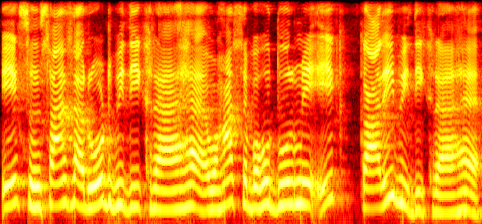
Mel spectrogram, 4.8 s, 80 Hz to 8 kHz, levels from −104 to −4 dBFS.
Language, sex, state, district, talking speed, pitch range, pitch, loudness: Hindi, female, Jharkhand, Deoghar, 235 wpm, 225-270 Hz, 250 Hz, -13 LUFS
